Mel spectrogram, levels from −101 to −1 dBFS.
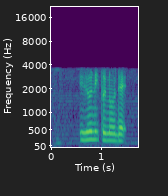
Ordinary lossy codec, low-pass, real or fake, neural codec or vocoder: none; 3.6 kHz; real; none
